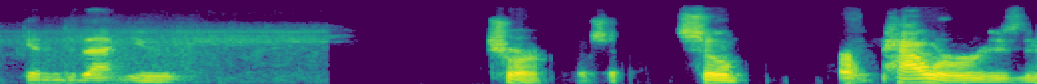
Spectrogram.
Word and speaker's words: POWUR: Power is a renewable energy business. They're a solar contractor in the United States. The company's name is spelled POWUR. California based, been in business a little over 8 years.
